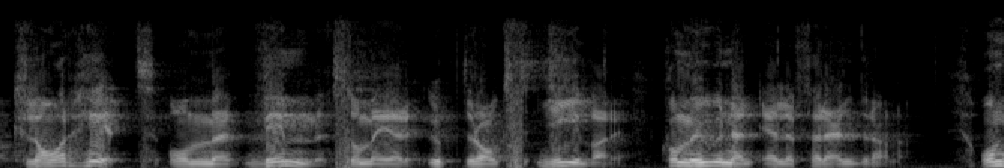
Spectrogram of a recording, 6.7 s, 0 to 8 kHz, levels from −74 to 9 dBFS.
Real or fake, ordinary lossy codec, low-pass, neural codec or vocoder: real; none; 7.2 kHz; none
